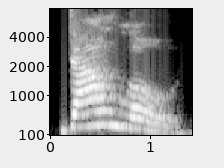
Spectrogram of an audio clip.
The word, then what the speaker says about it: download: Download. Download. 2 syllables. And you don't hear the D.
